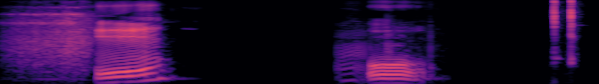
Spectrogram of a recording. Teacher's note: मुख आधा बंद होता है। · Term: अर्ध संवृत स्वर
